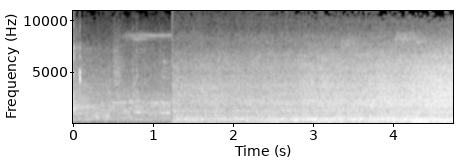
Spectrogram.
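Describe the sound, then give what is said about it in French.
A double-decker RER A commuter train pulls in to the platform: a broad, steady rumbling roar that swells gradually as it arrives, with no voices heard over it. “Le RRA arrive sur le quai.”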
